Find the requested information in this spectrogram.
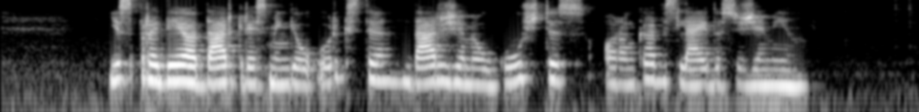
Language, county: Lithuanian, Vilnius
